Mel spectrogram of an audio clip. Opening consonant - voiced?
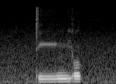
no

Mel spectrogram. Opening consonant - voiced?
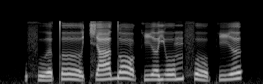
no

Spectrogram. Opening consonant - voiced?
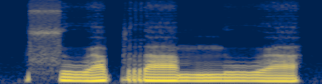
no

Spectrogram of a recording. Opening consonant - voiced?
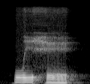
yes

